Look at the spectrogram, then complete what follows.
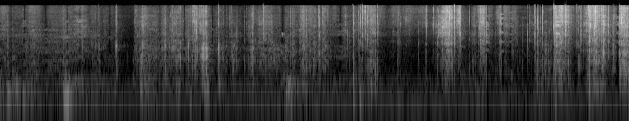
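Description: Foil trading-card pack wrapper crinkling as it is handled, then torn open. The tearing and crackling are densest and loudest in the last two seconds.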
